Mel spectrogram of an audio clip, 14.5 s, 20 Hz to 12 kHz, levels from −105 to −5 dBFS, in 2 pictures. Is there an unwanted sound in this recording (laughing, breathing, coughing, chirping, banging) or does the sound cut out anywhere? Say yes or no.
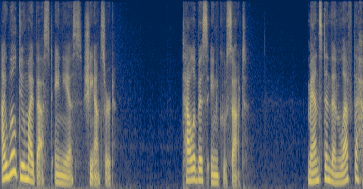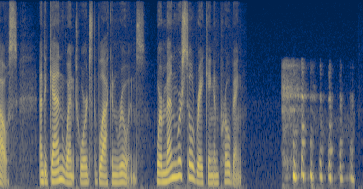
yes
